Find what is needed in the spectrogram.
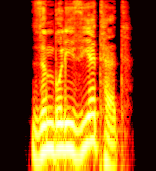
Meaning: inflection of symbolisieren: 1. second-person plural preterite 2. second-person plural subjunctive II
- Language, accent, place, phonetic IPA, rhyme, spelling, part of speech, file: German, Germany, Berlin, [zʏmboliˈziːɐ̯tət], -iːɐ̯tət, symbolisiertet, verb, De-symbolisiertet.ogg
